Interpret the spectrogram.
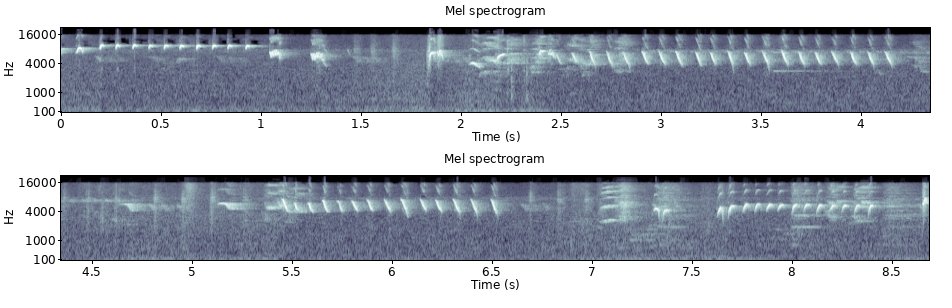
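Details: Konin song used to lure wild birds: very high, rapid trilled bursts of thin ticking notes, some level and some stepping higher, broken by short sharp chips and brief gaps, with a faint low hum.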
